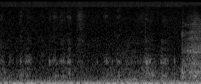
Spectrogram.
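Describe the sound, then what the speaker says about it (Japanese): A pen scratches quickly and steadily across paper while inking dragon scales in a sketch, producing a continuous close rasping with quick rhythmic strokes. "早送りはしてないのでザザザと勢いで描いてました"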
